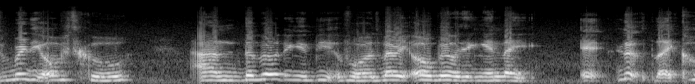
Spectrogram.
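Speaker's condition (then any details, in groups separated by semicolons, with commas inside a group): Cerebral palsy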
